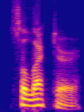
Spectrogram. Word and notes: selector: American English

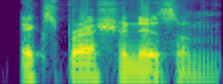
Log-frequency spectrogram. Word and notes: expressionism: American English

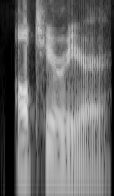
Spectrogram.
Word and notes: ulterior: American English

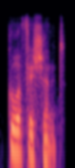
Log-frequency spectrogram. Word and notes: coefficient: Indian

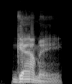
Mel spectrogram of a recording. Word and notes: gamy: British English

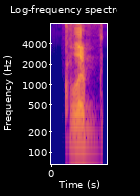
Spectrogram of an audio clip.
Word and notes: glib: American English

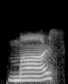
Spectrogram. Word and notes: Mars: Indian

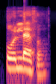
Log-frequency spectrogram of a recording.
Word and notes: O level: Indian

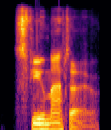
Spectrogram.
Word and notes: sfumato: British English

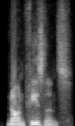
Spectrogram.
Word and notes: nonfeasance: American English

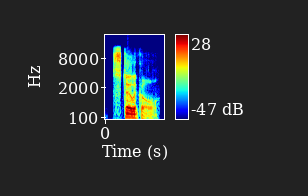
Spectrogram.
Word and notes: stoical: British English

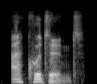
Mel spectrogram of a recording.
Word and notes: aquatint: British English

